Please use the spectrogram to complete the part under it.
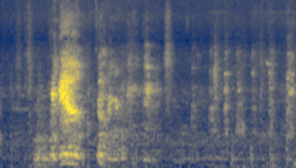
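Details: Basset Fauve de Bretagne puppies give a brief whining yelp about one second in, followed by a shorter cry and then soft, scattered rustling and breathy sounds.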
